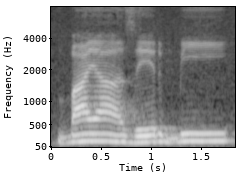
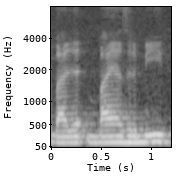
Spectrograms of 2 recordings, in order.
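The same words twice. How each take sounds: First: The final vowel is stretched out long. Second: The final vowel is cut short. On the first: The speaker calls it right. "थोड़ा सा इसको खींच के पढ़ेंगे" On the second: The speaker calls it wrong. "ऐसे नहीं पढ़ेंगे"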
